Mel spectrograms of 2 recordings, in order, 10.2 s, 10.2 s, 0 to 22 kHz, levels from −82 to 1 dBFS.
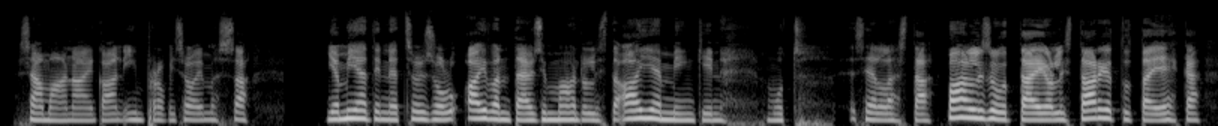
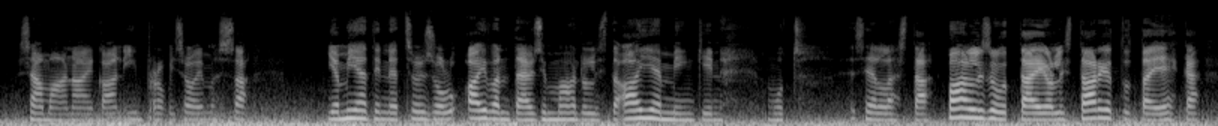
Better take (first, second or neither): first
